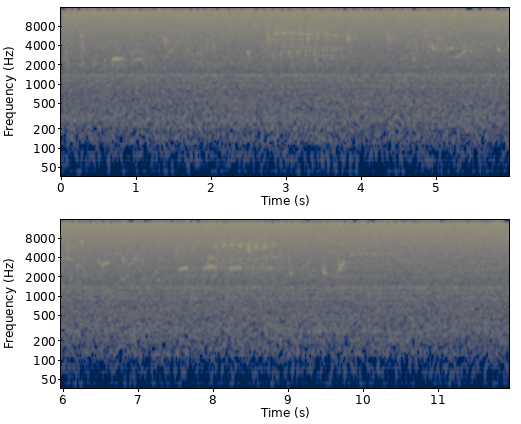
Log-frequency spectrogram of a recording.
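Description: Near silence: a steady faint hiss with a few faint, short bird chirps and calls scattered through it.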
